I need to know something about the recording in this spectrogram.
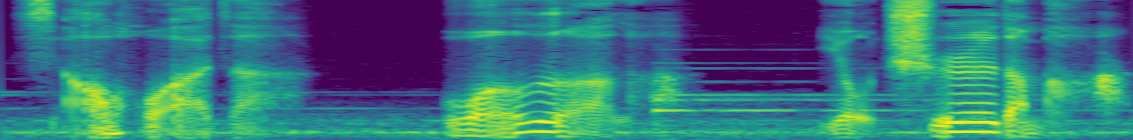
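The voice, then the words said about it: Hoarse, raspy old woman's voice. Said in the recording (Chinese): “用很沙哑的声音说”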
